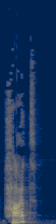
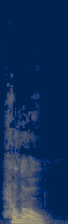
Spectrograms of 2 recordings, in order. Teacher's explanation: The difference between the two H's is that the reed hut is more emphatic as in hot, where you expel your breath forcefully. The flax H is not so emphatic. It's more like the H in hello.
